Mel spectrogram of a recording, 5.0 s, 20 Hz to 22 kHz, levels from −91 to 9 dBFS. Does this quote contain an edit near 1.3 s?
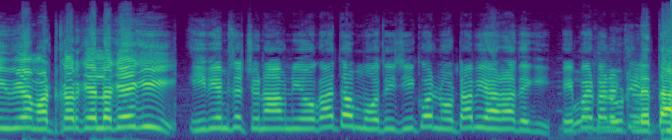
yes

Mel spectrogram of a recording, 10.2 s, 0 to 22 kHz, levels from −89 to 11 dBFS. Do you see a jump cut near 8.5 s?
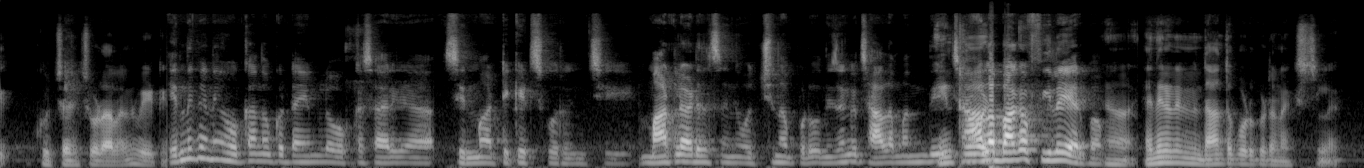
yes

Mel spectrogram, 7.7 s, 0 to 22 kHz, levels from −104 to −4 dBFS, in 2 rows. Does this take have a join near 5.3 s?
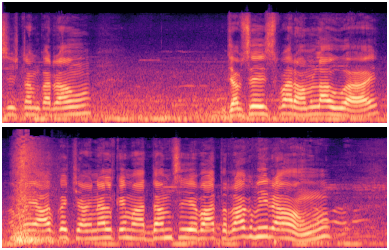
no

